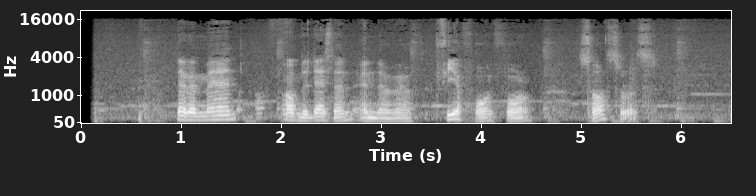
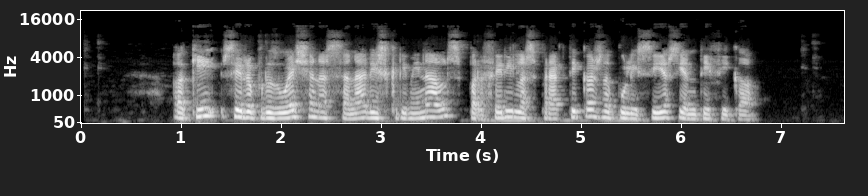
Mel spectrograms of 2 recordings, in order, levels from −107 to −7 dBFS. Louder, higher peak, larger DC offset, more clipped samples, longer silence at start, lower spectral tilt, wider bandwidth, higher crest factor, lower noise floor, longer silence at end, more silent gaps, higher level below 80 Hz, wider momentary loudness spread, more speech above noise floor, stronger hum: second, -21 LUFS vs -18 LUFS; about the same, -2 dBFS vs -2 dBFS; neither; neither; second, 0.1 s vs 0.9 s; first, -5.5 dB/octave vs -4 dB/octave; first, 16.5 kHz vs 9.8 kHz; about the same, 18 dB vs 18 dB; second, -41 dBFS vs -71 dBFS; second, 0 s vs 0.9 s; neither; about the same, -64 dBFS vs -64 dBFS; first, 20 LU vs 7 LU; second, 21 dB vs 52 dB; neither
